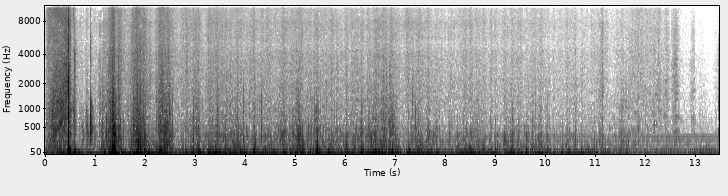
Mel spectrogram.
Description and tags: Parachute Opening
Now this SFX is my pride and joy. I acted quickly to get materials to work together to make this sound. I pulled a rope through the belt-eyes of some short pants, which would be the ropes releasing from the bag. Then I fluttered the pants to sound asif wind and the parachute material was colliding, making the sound so much more convincing
air, glide, open, OWI, pants, parachute, ropes, sfx, sky, wind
